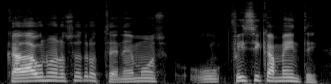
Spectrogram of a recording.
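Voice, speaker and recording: Male jazz pianist, Cuban accent, resonant voice, halting conversational delivery. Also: on the high side, fairly bright tone, clean tone, no room sound, clean studio sound. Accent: Cuban Spanish. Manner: hesitant, many fillers and restarts. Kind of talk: conversational interview.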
